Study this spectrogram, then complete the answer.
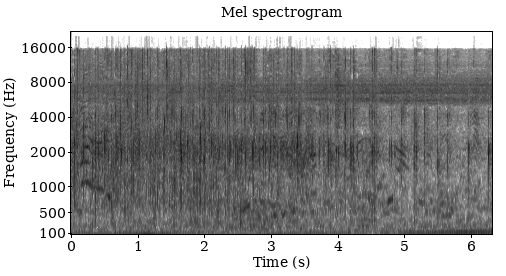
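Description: A crowd of schoolchildren at a primary school in Satara claps together in a dense, sustained burst of applause mixed with general hubbub.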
